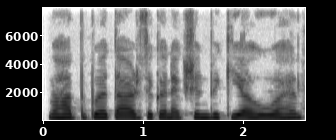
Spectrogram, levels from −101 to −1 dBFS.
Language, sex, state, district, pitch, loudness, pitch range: Hindi, female, Jharkhand, Deoghar, 225 Hz, -14 LUFS, 220-235 Hz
